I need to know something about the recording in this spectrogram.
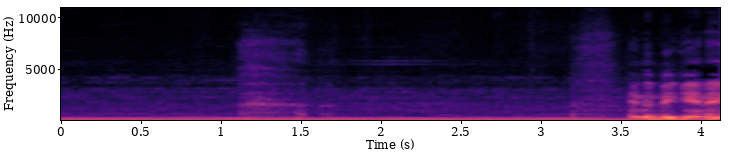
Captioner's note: laughs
